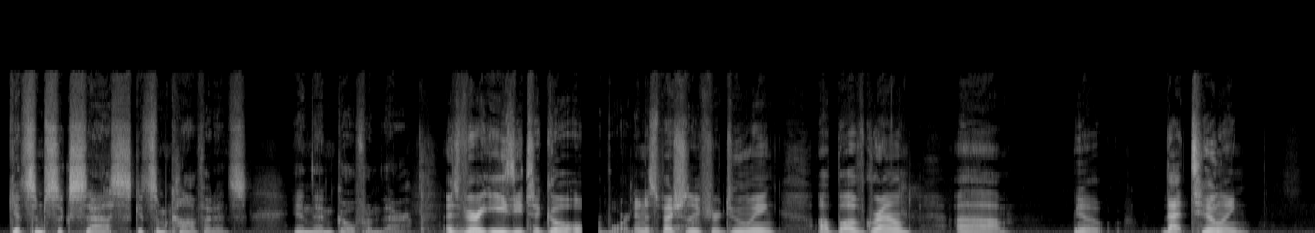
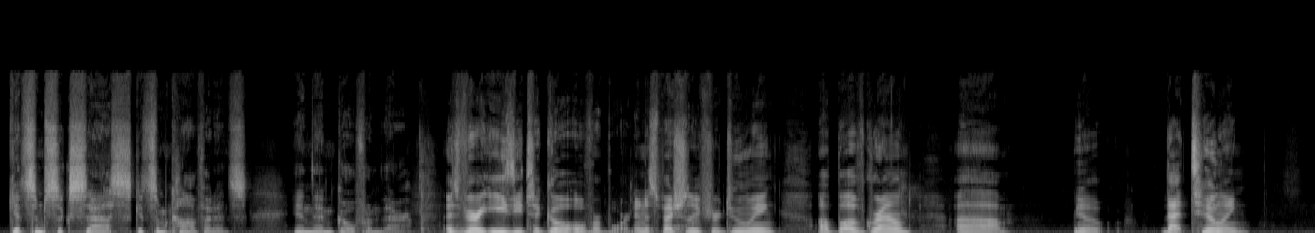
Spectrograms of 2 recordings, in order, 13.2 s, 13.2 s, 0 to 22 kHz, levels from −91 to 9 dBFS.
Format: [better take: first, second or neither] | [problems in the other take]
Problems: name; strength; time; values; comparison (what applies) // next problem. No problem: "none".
second | audio cutting out; at 6 s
